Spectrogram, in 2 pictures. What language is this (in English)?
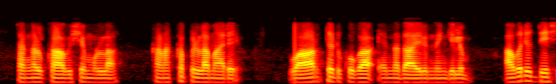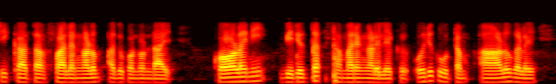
Malayalam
